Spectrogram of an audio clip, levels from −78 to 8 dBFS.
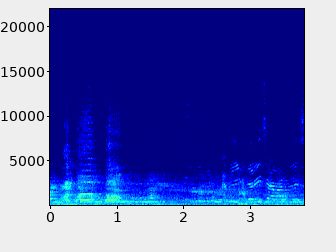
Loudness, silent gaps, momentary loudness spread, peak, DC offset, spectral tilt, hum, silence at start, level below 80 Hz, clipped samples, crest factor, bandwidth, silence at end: -42 LUFS; none; 10 LU; -26 dBFS; under 0.1%; -5 dB/octave; none; 0 s; -58 dBFS; under 0.1%; 16 dB; 16 kHz; 0 s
